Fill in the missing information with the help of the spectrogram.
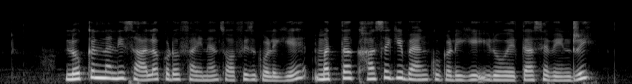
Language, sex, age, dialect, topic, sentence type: Kannada, female, 25-30, Central, banking, question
